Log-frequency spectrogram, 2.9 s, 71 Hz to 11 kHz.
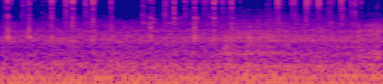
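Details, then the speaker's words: PCV valve from 2013 Honda Civic with about 136,000 miles, cleaned and shaken by hand: quick, crisp ticking as the check ball moves freely; healthy valve. "Yeah. And that's how it looks. Clean, and you can hear the valve ticking."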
